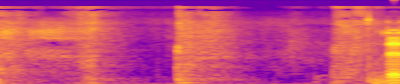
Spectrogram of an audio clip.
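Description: A few soft footsteps on a garage floor, irregularly spaced.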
